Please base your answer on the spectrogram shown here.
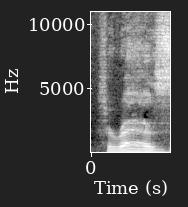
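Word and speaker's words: שרץ: And let's look at the root word here, which is shiraz. Shiraz. Shiraz is the right way to pronounce it. Shiraz. Shiraz. All right. That's the way we pronounce it.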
